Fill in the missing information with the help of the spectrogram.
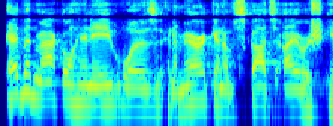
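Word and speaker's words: McIlhenny: And you mentioned this name, Edmund McElhenney. Is that how we pronounce it? – McElhenney.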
